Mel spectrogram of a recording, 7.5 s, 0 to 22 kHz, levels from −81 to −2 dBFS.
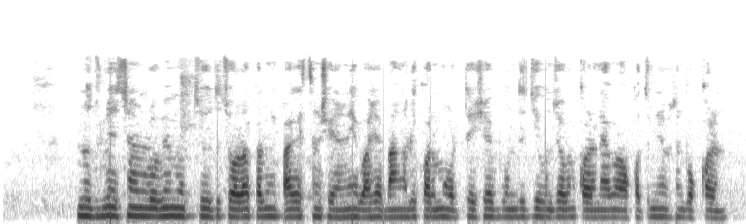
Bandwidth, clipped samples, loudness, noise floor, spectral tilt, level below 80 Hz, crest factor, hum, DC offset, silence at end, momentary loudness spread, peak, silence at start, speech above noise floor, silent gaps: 8 kHz; under 0.1%; -26 LUFS; -59 dBFS; -7 dB/octave; -56 dBFS; 18 dB; none; under 0.1%; 0.2 s; 7 LU; -8 dBFS; 0.8 s; 34 dB; none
